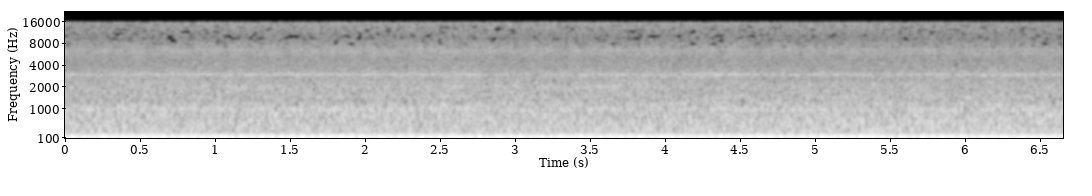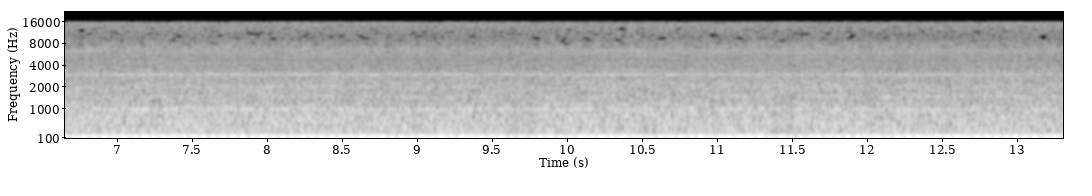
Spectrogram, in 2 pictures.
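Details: 1960s Ford Mustang 289 V8 automatic, described as running super rich: steady even idle, smooth low rumble, no misses or hunting; timing right on the mark, not jumping around.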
